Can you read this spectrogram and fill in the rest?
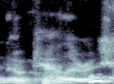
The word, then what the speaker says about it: Ocala: And I want to go back to, and I hope I'm saying this right, Ocala, Florida. Is that right? – Ocala. – Did I say that right? – Claps for that. I am impressed. – Okay. – Yes, you said it right.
